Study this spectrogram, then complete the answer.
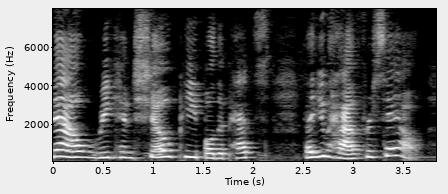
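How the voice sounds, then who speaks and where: A woman uses a put-on character voice at a high pitch and moderate pace. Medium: read story. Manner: calm, brief.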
